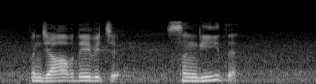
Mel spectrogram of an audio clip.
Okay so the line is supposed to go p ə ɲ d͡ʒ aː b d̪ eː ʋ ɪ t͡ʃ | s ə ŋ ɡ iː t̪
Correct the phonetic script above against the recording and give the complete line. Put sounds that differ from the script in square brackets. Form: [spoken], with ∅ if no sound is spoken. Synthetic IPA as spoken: p ə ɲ d͡ʒ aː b d̪ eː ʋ ɪ t͡ʃ | s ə ŋ ɡ iː t̪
